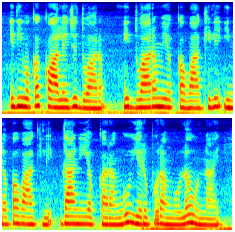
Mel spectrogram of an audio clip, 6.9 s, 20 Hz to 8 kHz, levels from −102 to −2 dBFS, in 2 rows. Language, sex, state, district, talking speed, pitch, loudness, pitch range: Telugu, female, Telangana, Hyderabad, 140 wpm, 200 Hz, -15 LUFS, 185-220 Hz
